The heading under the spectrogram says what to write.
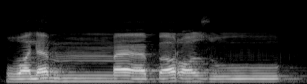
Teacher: را کے اوپر زبر ہے، اس کو پر کر کے پڑھیں گے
